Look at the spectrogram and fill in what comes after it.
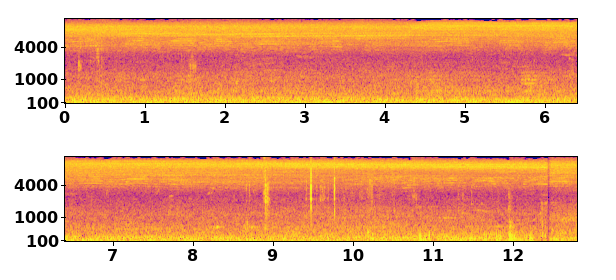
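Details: Cicadas calling in summer in a Tokyo park: a steady, unbroken high-pitched buzzing drone that fills the whole recording, with a few faint clicks and taps near the end.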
